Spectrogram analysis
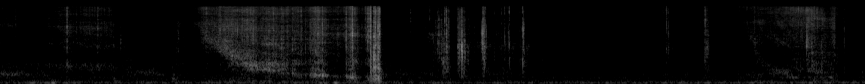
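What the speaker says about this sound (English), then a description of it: "So satisfying pulling off masking tape." Masking tape peels away from a freshly painted narrowboat stencil in a long tearing rip, then several short crackling pulls and snaps, close and fairly quiet.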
